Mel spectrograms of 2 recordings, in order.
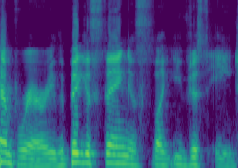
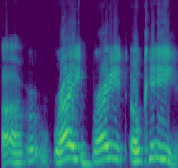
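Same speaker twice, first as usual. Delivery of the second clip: anxious, unsettled, high, nervous stuttering voice; 8 semitones higher than usual. Voicing a cleric reacting to Zia insisting on going on: nervous. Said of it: "he's a little nervous".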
